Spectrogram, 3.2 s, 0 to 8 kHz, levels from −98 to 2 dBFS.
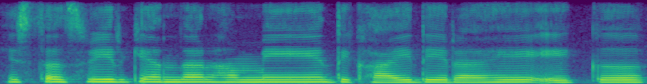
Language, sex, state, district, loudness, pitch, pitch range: Hindi, female, Madhya Pradesh, Bhopal, -14 LUFS, 220 Hz, 210-225 Hz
